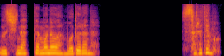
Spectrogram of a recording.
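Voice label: win, Japanese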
